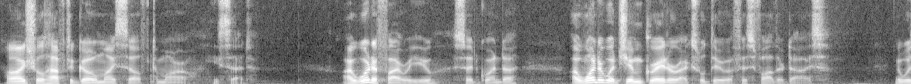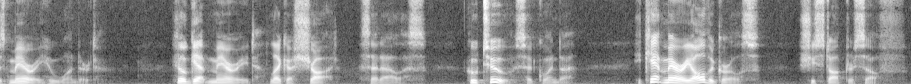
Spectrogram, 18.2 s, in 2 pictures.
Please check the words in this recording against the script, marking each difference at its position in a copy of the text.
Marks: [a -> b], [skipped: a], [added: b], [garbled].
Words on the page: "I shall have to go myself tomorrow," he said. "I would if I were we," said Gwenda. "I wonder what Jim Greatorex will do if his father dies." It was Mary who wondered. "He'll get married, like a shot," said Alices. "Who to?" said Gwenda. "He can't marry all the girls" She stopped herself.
"I shall have to go myself tomorrow," he said. "I would if I were [we," -> you] said Gwenda. "I wonder what Jim Greatorex will do if his father dies." It was Mary who wondered. "He'll get married, like a shot," said [Alices. -> Alice] "Who to?" said Gwenda. "He can't marry all the girls" She stopped herself.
